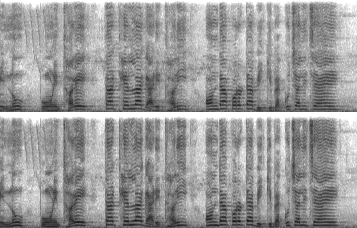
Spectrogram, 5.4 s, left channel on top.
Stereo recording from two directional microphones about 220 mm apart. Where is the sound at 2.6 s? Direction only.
70° right (ahead or behind).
